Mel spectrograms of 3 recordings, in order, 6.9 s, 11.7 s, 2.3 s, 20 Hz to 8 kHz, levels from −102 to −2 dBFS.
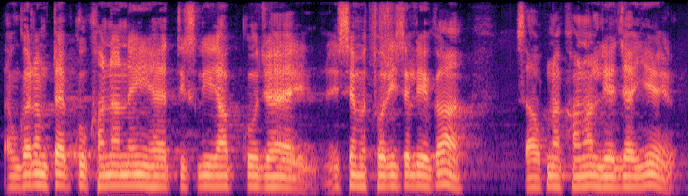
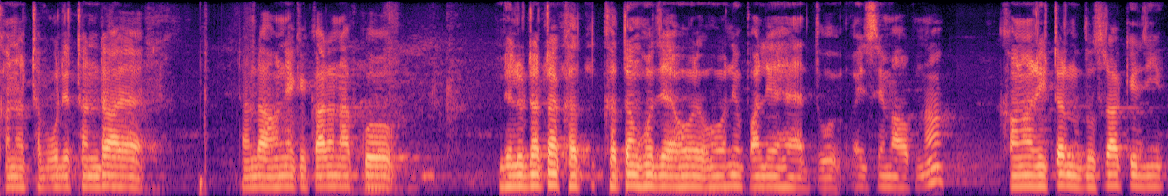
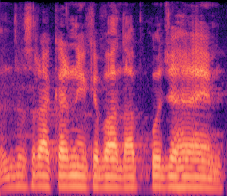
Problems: none marked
